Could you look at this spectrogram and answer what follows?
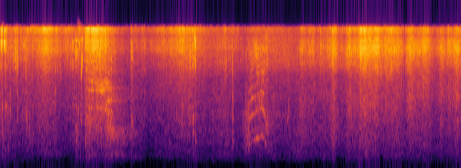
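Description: Dry marsh reeds and grass rustling and crackling close by, with scattered small snaps and a brief squeaky call about four seconds in.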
